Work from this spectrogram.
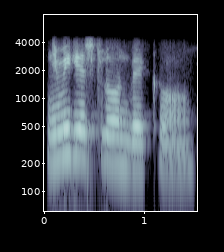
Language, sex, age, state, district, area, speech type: Kannada, female, 60+, Karnataka, Kolar, rural, conversation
